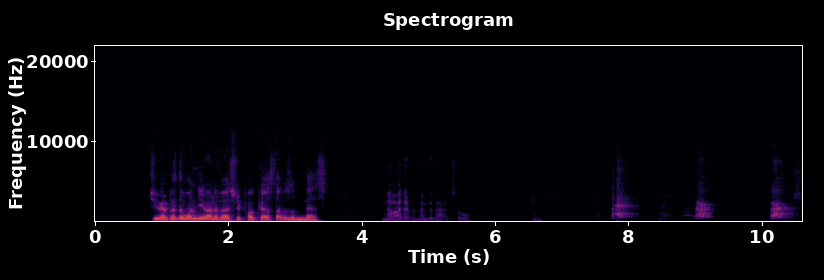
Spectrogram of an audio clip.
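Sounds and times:
speech: 0.8s - 3.6s, 4.3s - 5.8s
dog barking: 7.8s - 8.2s, 9.0s - 9.4s, 10.1s - 10.6s
dog yipping: 9.0s - 9.4s, 10.1s - 10.6s.

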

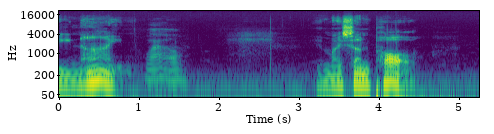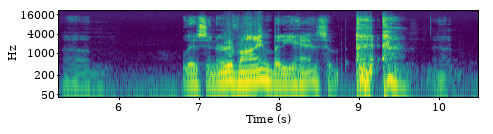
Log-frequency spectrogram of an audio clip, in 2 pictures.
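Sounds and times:
speech: 0.0s - 1.7s, 3.2s - 4.5s, 5.3s - 6.0s, 6.8s - 10.2s
person coughing and clearing throat: 9.0s - 9.8s.

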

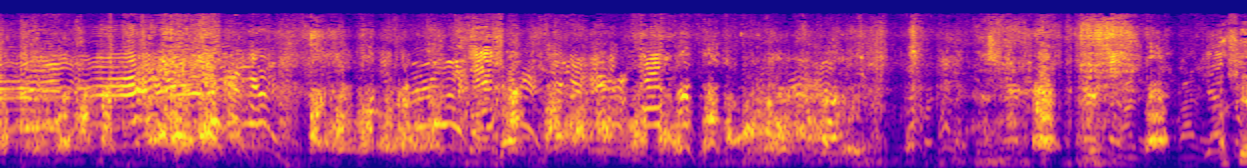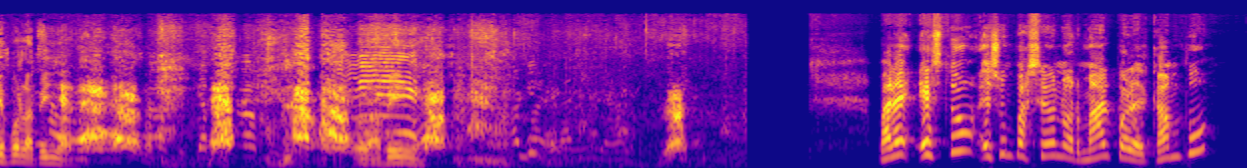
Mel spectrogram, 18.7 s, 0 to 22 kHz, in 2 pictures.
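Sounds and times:
two dogs barking, yipping and snarling in a scuffle in the countryside: 0.0s - 15.0s
speech: 9.3s - 12.8s, 16.0s - 18.5s.

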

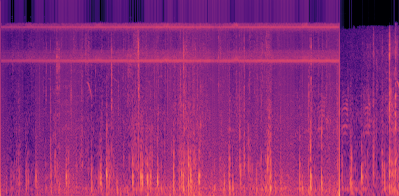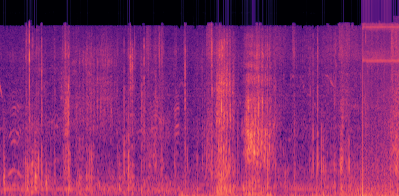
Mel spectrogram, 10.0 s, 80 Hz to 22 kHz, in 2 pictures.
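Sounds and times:
horses galloping during lasso capture: 0.0s - 9.9s
horses whinnying during lasso capture: 7.7s - 8.5s.

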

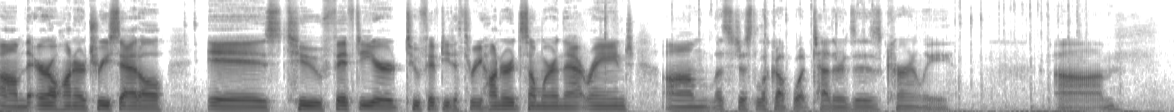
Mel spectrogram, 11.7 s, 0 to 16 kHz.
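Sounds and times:
speech: 0.0s - 9.6s, 10.6s - 11.3s
typing on a computer keyboard: 6.9s - 8.7s, 9.3s - 11.0s.

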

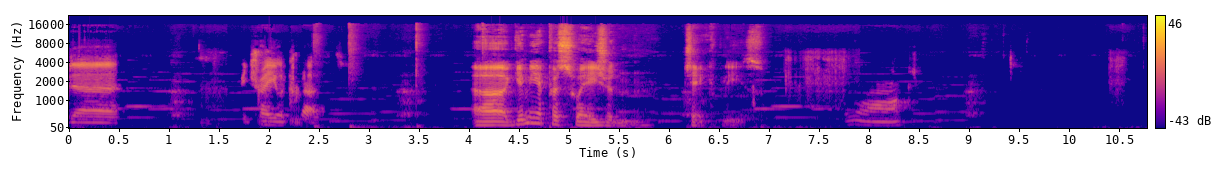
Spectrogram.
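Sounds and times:
speech: 0.0s - 0.6s, 1.8s - 2.7s, 4.0s - 7.0s, 7.8s - 8.5s
neighbor's dog barking: 1.0s - 1.3s, 3.2s - 3.6s, 8.9s - 9.3s.

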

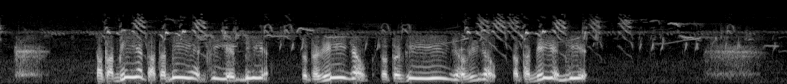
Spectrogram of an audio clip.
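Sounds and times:
icterine warbler singing: 0.0s - 7.8s
speech: 1.0s - 6.1s.

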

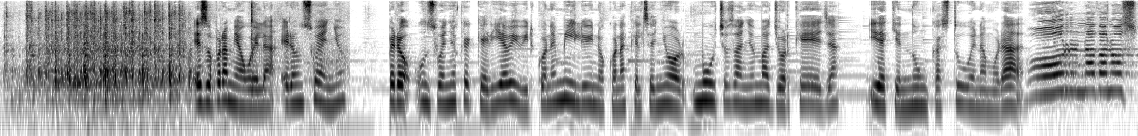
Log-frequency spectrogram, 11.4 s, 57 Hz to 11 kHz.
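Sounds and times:
sewing machine running: 0.0s - 3.5s
speech: 2.0s - 11.3s.

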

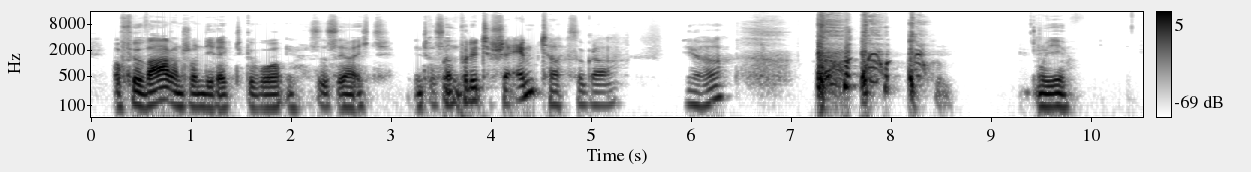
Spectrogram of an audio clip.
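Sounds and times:
speech: 0.2s - 5.4s, 6.0s - 7.8s, 9.4s - 9.9s
person coughing: 7.3s - 8.6s
throat clearing: 7.3s - 8.6s.

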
